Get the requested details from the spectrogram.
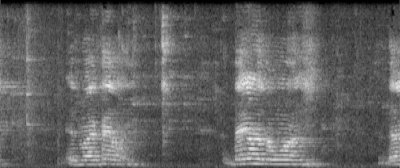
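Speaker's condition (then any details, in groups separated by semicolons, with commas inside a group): Cerebral palsy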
